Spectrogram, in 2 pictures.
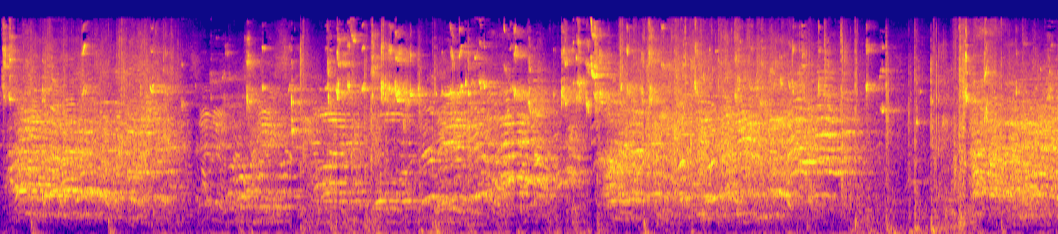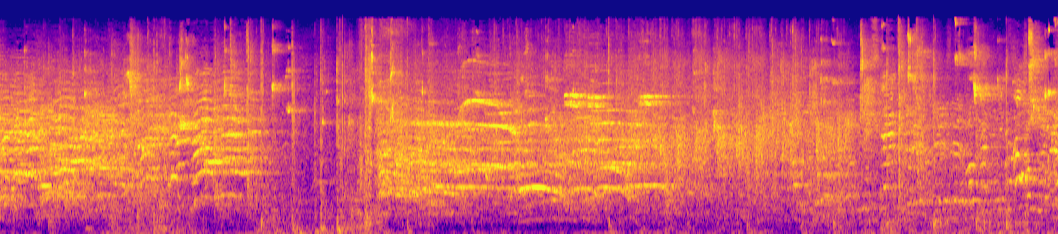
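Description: Live game sound in an indoor basketball gym: a ball bouncing on the hardwood court amid the voices of players and spectators echoing around the hall, with short breaks where the sound drops out.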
